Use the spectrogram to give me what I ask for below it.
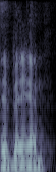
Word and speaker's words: Hiban: Hiban. Hiban! Did I pronounce that? Is it pronounced correctly, Hiban? No, it's Hiban.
